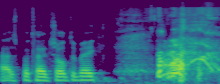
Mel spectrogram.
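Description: A single loud sneeze bursts out right after a stretch of conversational speech, sharp and close.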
